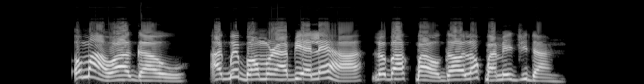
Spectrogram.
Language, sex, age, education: Yoruba, female, 15-29, tertiary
